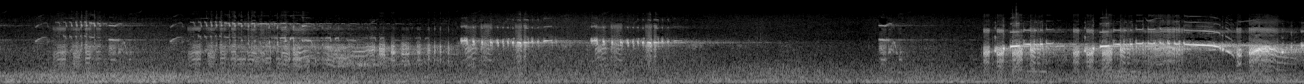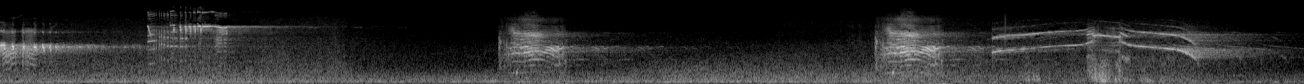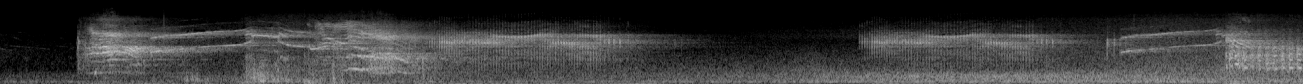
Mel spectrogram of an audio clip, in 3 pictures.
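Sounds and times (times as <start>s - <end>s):
dolphins vocalizing: 0.0s - 7.2s, 9.8s - 15.6s, 18.0s - 19.5s, 21.8s - 25.9s, 26.8s - 33.0s, 34.6s - 39.1s.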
